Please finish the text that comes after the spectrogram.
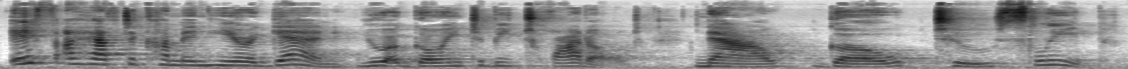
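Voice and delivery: angry scolding mother. Acted. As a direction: scold the little monster hard. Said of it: "she said".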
